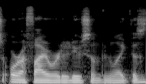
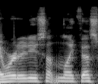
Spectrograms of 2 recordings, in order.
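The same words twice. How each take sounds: First: "or if I were to do something like this" kept level with no pitch movement; flat monotone. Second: "so if I were to do something like this" with a rising, bouncy, higher tune; lively inflection. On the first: Streamer shows chat the flat way he once talked, monotone. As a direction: read it flat as a run-on. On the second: Streamer shows chat the inflected way to talk, lively and higher. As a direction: swing the pitch up and down through the line. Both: Shown as a demonstration. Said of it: "there is a large difference".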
